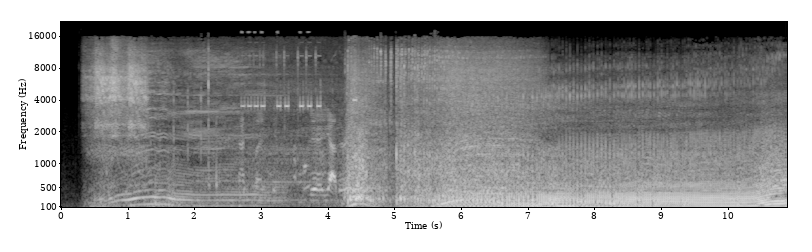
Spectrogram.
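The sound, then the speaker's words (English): A small radio-controlled model airplane engine buzzes loudly and steadily for several seconds at the Jasper RC Flyers Strassenfest fly-in in DuBois County, a harsh high-pitched whine that follows a brief stretch of murmured voices and background noise. “And First City Focus learned that those who are into RC or radio-controlled airplanes absolutely love their hobby.”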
